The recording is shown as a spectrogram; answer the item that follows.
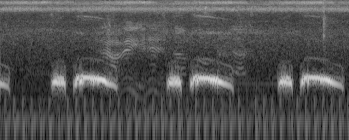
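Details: Spotted dove calling a rival as a trapping lure: low soft coos, each a short note followed by a longer falling note, repeated three times about every second, with faint speech and a low rumbling hum beneath.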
